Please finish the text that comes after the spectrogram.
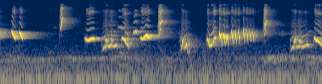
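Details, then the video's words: Aceh white-rumped shama, a kept bird, in full varied song: loud whistled slurs mixed with sharp high chips and quick rattling flourishes, phrases coming in close succession. "FULL KICAUAN BONGKAR ISIAN MURAI BATU ACEH"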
